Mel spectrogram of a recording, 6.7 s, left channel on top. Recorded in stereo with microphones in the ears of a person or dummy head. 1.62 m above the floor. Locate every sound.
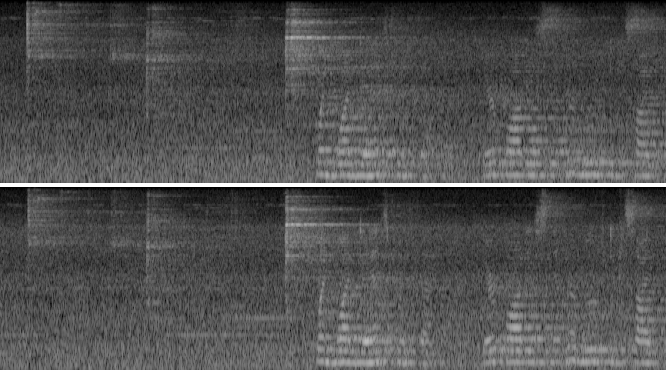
0.3 s keys jangling: 45° left (ahead or behind), 0.9 m; by 3.0 s 25° right (ahead or behind), 1.9 m
3.2 s a woman speaking: 25° right (ahead or behind), 1.1 m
